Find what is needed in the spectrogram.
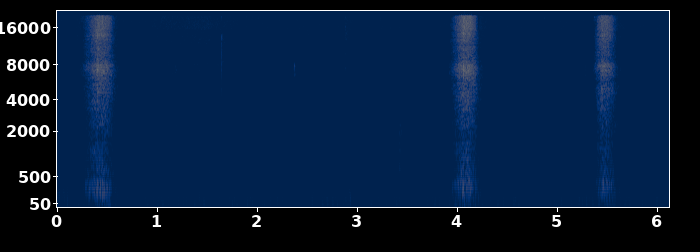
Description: I love experimenting with different lighting conditions for my sneezes. You get a really nice look at the spray and snot and how it all moves with each increasingly congested sneeze.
